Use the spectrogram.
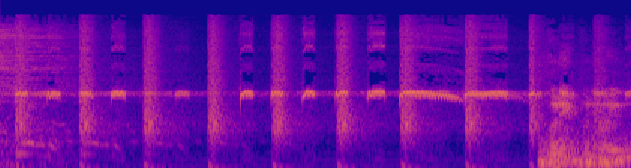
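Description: A shrill, steady whistle sounds over a rhythmic beat, its tone pulsing with each regular thump before trailing off into a burst of rougher noise.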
